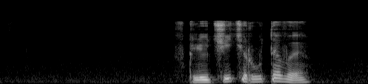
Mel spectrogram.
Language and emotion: Russian, neutral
